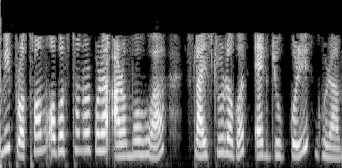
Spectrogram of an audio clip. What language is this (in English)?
Assamese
